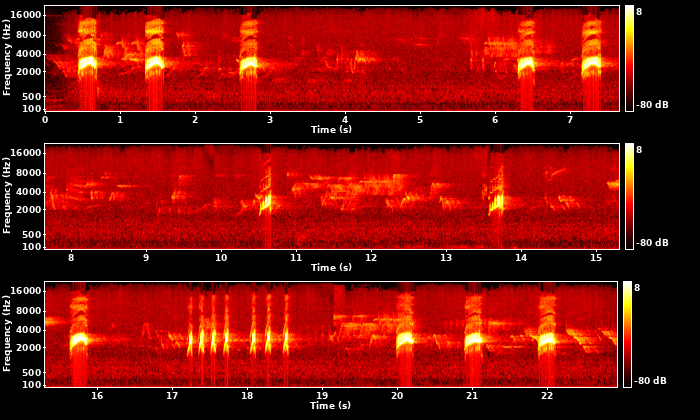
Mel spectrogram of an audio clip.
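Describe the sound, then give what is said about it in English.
Great crested flycatcher calls: many sharp, ascending whistled weeps in a loose series over silence, with a quick burst of rapid trilled notes partway through. “Listen again to the ascending weep and the lower pitch trill of the great crested flycatcher.”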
